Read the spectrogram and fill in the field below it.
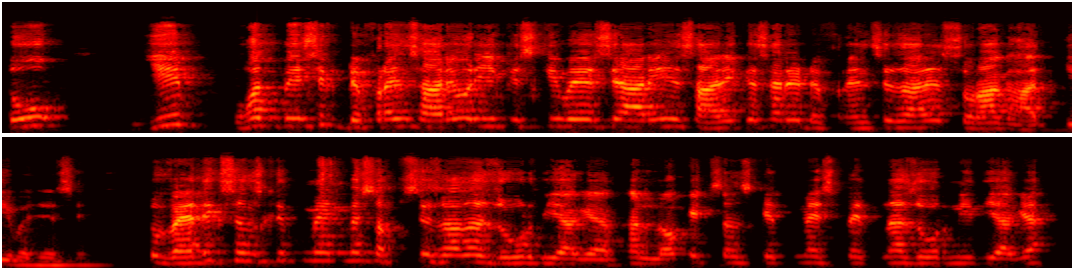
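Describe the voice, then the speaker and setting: Male lecturer from India, patient and explanatory, high pitch, repeats and demonstrates sounds. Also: fast, bright, forceful tone. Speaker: teacher. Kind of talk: classroom lecture.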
